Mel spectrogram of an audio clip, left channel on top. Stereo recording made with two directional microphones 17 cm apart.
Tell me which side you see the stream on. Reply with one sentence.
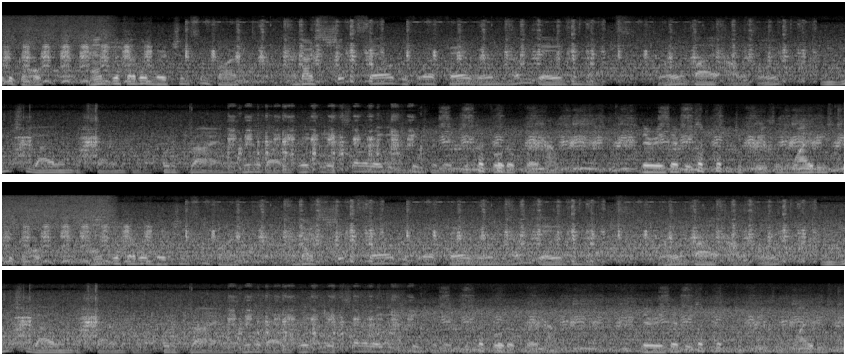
In this clip you hear the stream on the right.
